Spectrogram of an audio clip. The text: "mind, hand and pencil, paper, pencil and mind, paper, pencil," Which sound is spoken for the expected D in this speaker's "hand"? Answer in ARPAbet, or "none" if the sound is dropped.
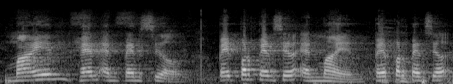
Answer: none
